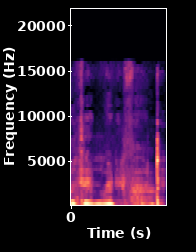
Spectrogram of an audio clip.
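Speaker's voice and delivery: hushed, breathy whisper, close to the mic. Telling viewers about getting ready for a date: whispering. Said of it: "Why are we whispering so much?".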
